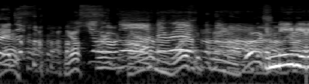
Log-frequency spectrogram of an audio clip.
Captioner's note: crowd chattering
